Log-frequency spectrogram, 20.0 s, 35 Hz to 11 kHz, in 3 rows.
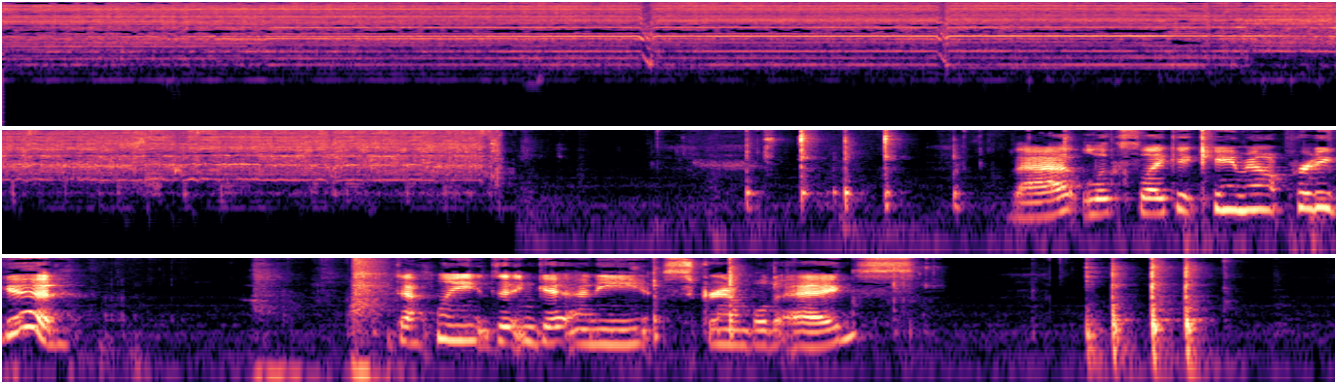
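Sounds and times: immersion blender whining: 0.0 - 9.2.

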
